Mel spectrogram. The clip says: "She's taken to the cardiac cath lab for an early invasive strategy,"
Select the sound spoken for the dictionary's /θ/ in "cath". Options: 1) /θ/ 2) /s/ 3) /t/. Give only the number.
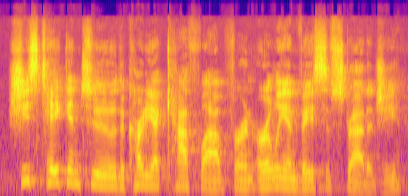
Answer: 1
